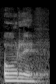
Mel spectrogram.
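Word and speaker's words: Åre: Ore.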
